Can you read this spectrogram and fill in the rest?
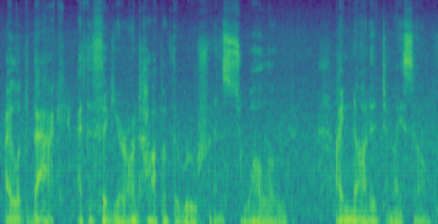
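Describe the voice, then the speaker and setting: A man narrating a first-person horror story in a deliberate, suspenseful, dramatic way with a gravelly voice. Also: very deep voice, animated. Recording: rain and storm noise behind voice. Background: rain, storm ambience.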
